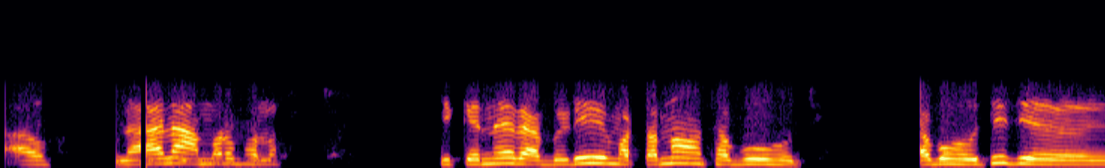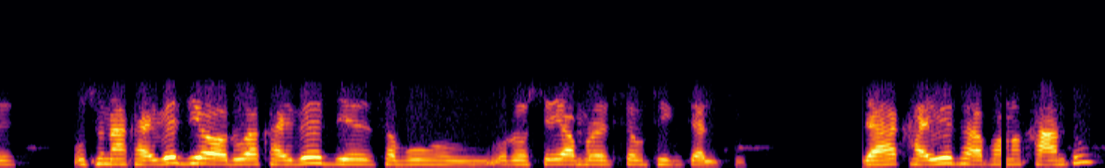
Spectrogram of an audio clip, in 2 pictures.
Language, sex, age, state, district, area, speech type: Odia, female, 60+, Odisha, Jharsuguda, rural, conversation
